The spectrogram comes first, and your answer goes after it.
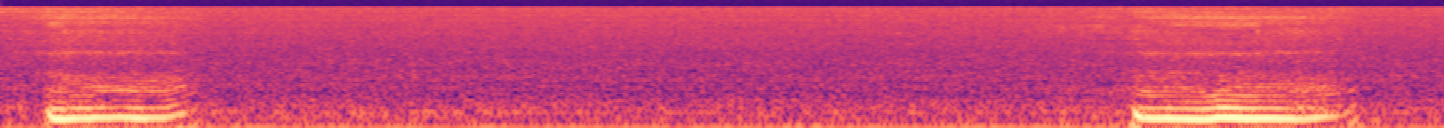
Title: Kirby (vizsla) - Snuggly, sleeping and snoring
